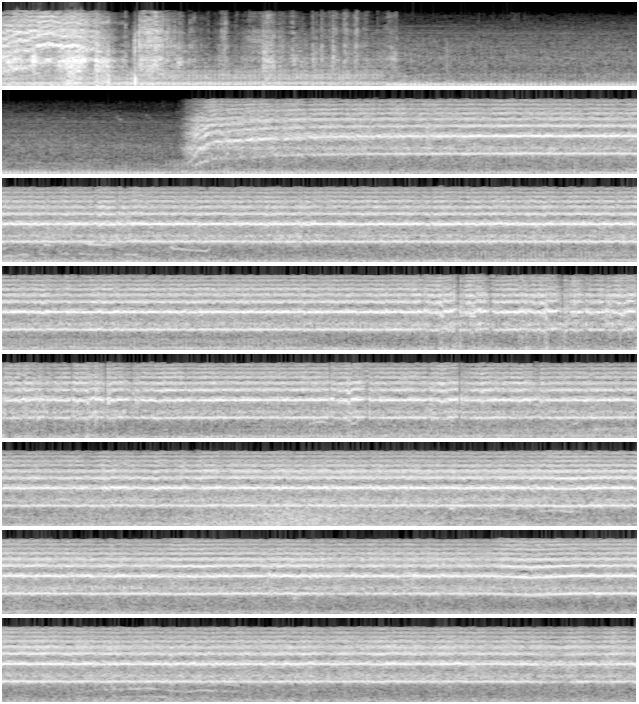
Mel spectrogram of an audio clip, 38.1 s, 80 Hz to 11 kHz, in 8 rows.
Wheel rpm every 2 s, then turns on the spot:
100, 0, 40, 220, 230, 230, 230, 230, 230, 230, 230, 230, 230, 230, 230, 230, 230, 230, 230.
none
